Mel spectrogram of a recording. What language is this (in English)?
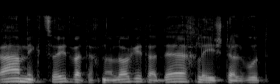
Hebrew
